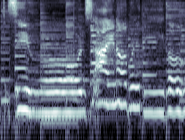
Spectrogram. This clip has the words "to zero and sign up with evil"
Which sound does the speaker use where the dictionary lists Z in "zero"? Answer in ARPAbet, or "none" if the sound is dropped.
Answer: S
